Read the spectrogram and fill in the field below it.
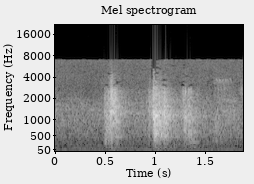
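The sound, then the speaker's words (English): A door being opened: a few short clunks and rattles spaced about half a second apart, moderately quiet, with no one speaking. “I wonder if the door will open for me.”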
